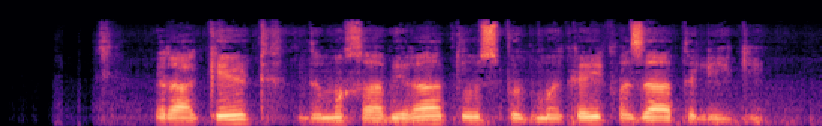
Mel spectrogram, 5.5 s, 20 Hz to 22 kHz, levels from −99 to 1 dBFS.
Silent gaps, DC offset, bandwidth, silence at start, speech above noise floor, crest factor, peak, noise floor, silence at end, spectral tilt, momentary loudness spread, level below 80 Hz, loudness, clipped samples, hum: none; under 0.1%; 11 kHz; 1.05 s; 31 dB; 16 dB; 0 dBFS; -46 dBFS; 0.4 s; -3.5 dB/octave; 14 LU; -64 dBFS; -15 LUFS; under 0.1%; none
